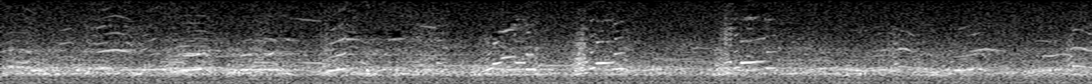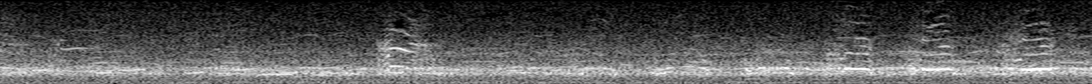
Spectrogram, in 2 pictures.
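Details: Noisy seagulls calling to scare off would-be predators, human or bird: overlapping raucous squawks from several birds, with a few sharper, clipped notes standing out above a continuous chorus.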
